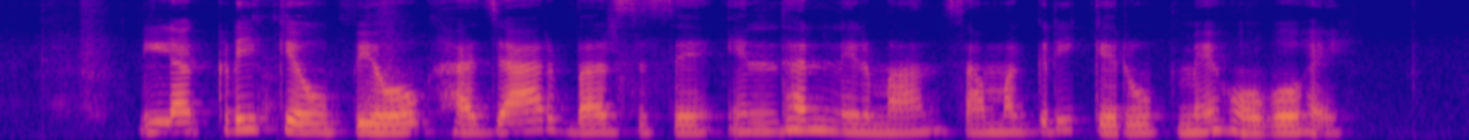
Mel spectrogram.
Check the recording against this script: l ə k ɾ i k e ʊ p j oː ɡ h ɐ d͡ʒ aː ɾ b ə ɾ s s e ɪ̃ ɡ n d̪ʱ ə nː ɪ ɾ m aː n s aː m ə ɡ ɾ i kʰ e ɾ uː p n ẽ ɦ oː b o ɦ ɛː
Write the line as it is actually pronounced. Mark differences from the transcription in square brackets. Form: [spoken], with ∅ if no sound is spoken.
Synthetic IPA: l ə k [ɽ] i k e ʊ p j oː ɡ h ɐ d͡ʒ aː ɾ b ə ɾ s s e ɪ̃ [∅] n d̪ʱ ə nː ɪ ɾ m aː n s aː m ə ɡ ɾ i [k] e ɾ uː p [m] ẽ ɦ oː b o ɦ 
